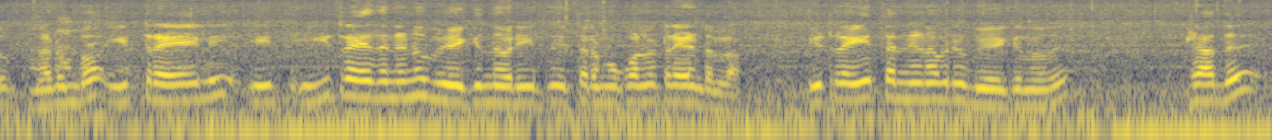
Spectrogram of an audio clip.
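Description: A man talking continuously, with a steady low hum underneath.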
